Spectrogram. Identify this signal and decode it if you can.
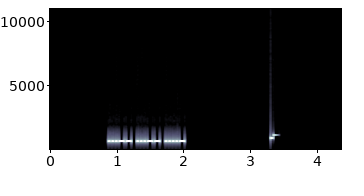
Morse code, heard as a keyed tone, about 44 wpm, 700 Hz. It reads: 334
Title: Numbers - 3-Digit 45wpm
